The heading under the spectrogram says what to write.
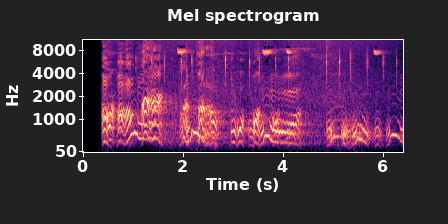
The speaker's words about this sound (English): And then we get these really wild, raucous, occasionally hair-raising calls of the barred owls, which mm-hmm. a lot of people will have been hearing in their backyards. Yeah, some of them sound like monkeys. Yeah, they're outrageous.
